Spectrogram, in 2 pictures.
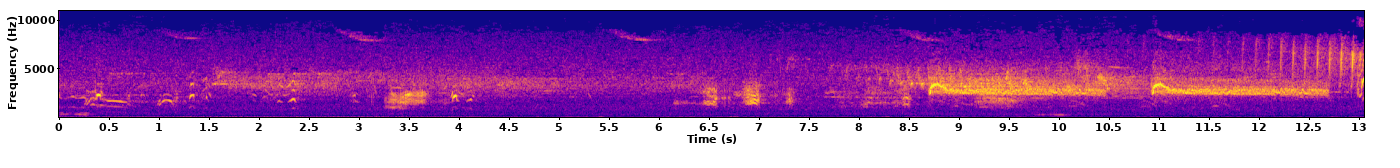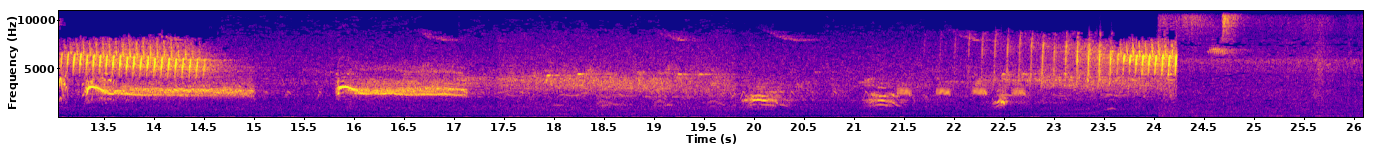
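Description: Wild birds calling: scattered short chirps and a series of longer, high whistled calls, each about a second and a half. Near the end the sound cuts to a quieter background.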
